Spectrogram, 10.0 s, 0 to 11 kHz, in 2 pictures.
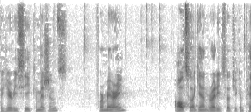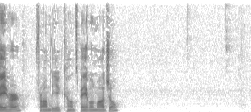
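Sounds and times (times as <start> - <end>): computer mouse clicks: 2.8 - 3.4, 9.5 - 9.8.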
